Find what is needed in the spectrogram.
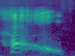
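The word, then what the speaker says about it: hej: I know you don't listen to me like ever, but anyways, it's hay. – Oh, okay. – Um, it's not spelled the same. Uh, it's H E J, but it's pronounced the same.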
